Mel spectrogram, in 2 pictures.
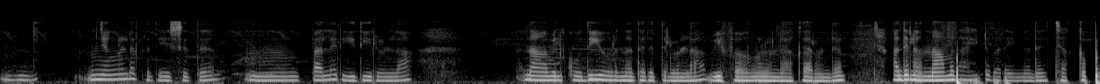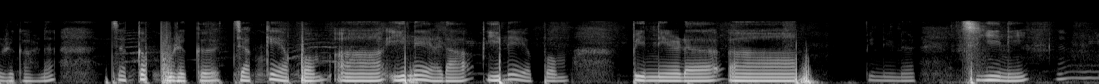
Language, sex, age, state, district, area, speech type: Malayalam, female, 18-30, Kerala, Kollam, rural, spontaneous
